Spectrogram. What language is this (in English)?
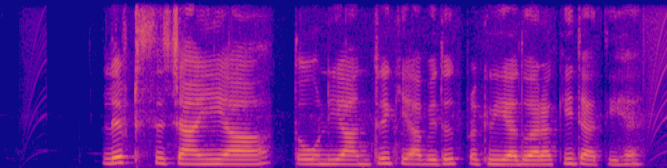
Hindi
